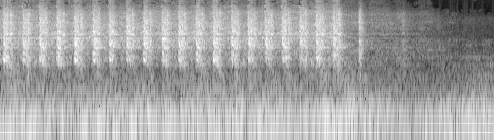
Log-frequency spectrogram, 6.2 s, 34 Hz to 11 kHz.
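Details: 1974 Piper PA28-151 Warrior aircraft engine: starter churns at about four even beats a second with no firing at all, then stops; turns over without ignition, will not start due to a bad magneto.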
